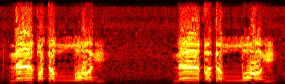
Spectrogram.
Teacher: چون قبل از لام جلاله فتحه قرار داره، فتحه ت در کلمه ناقه، لام تفخیم یا تغلیظ میشه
